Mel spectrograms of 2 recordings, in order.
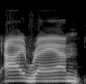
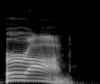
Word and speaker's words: Iran: And by the way, if you say Iran, you're saying it wrong. It's Iran. Iran.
